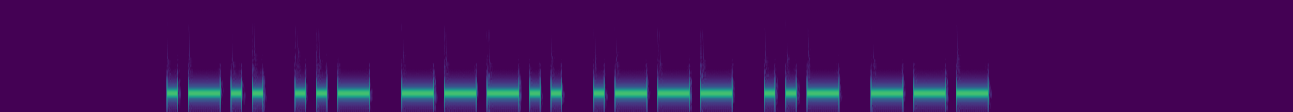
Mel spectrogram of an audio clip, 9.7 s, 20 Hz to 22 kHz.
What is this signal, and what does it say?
Morse code, heard as a keyed tone, about 15 wpm, 700 Hz. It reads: LU8JUO
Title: DXCC-100 Call Signs - 6 Characters - Repeated 3x - 15wpm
